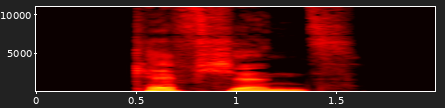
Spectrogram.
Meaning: genitive singular of Käffchen
- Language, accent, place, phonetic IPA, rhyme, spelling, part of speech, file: German, Germany, Berlin, [ˈkɛfçəns], -ɛfçəns, Käffchens, noun, De-Käffchens.ogg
